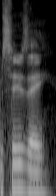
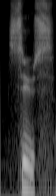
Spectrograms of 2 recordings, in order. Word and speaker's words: Sus: meant to say it I keep calling him Suzie but I don't think he likes it it's pronounced as sus oh sus okay sus so it's not suie the guy is not Su it's Su what is going on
